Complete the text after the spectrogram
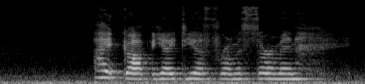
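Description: A young woman sings out loudly.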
